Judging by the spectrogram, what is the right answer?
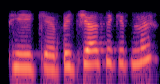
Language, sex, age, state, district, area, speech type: Hindi, female, 18-30, Rajasthan, Jodhpur, urban, conversation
